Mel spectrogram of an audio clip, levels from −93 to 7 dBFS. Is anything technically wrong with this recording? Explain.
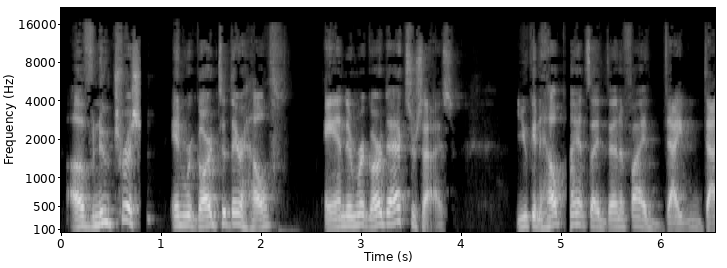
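Yes. This speech clip has two short bursts of damaged data in a compressed stream, at 0.75–0.87 s and 5.00–5.10 s. In each span, corrupted bytes in the encoded stream cause the decoder to misread frames, lose sync and hunt for the next valid frame header before normal decoding resumes. The result is a brief chirp, squawk, click or short hole of about a tenth of a second, breaking through the speech at those points.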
